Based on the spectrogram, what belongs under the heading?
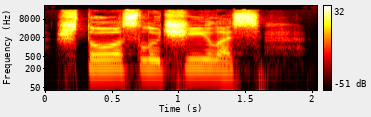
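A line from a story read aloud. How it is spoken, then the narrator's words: Shout. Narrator (Russian): крикнул кто-то из них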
